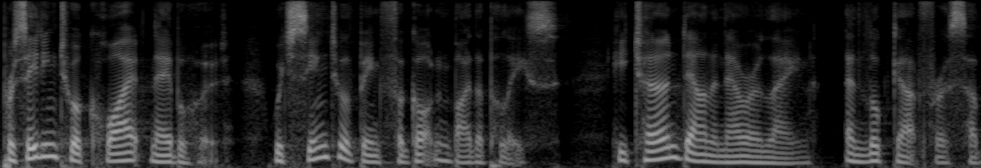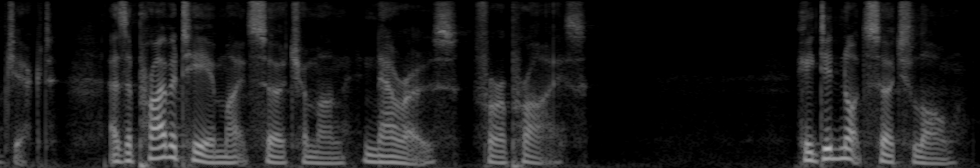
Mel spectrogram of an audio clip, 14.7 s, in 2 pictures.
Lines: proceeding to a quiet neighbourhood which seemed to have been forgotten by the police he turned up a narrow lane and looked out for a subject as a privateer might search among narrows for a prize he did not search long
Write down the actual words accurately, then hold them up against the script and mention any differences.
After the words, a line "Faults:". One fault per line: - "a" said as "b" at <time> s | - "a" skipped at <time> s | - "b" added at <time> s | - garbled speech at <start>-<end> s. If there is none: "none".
proceeding to a quiet neighbourhood which seemed to have been forgotten by the police he turned down a narrow lane and looked out for a subject as a privateer might search among narrows for a prize he did not search long
Faults:
- "up" said as "down" at 5.1 s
